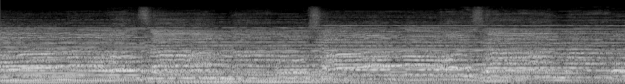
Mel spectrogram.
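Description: Choir singing a church hymn in phrases of long held notes.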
